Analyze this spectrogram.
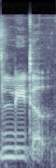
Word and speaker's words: Lidl: lidl little little sorry where i'm from we pronounce it as little but i know that the correct pronunciation is legal so forgive me if i accidentally say little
